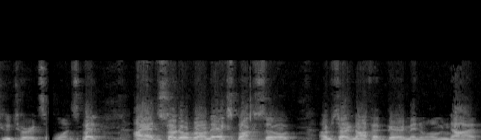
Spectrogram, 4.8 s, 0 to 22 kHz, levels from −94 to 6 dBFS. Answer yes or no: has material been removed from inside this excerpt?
no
